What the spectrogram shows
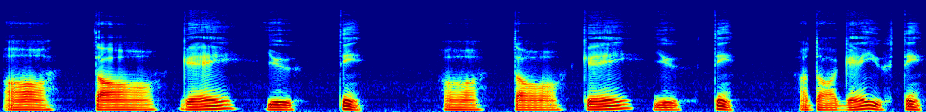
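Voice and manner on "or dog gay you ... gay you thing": slow demo. Shown as a demonstration. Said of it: "you can pronounce it like this".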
